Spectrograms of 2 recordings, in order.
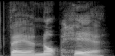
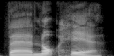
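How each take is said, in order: First: Every word is said in full. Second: They are is shortened into one syllable. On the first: "this is not the same as saying they are not here" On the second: "we can contract they are like this"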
